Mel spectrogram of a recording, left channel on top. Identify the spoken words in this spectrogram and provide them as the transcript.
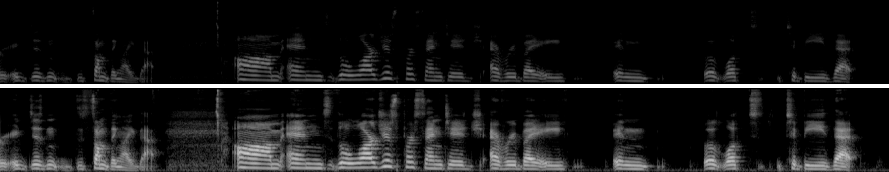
it doesn't, something like that. And the largest percentage, everybody in it looked to be that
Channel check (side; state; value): left; quieter; 22.8 dB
